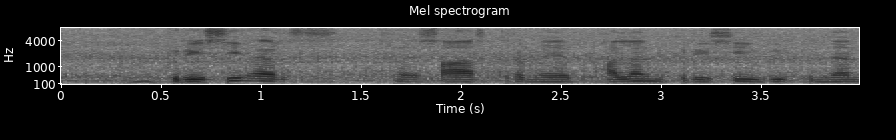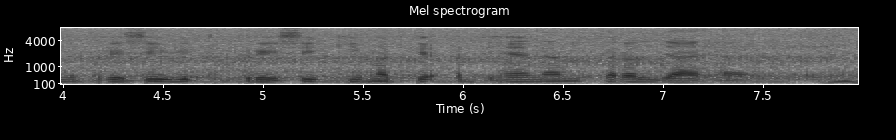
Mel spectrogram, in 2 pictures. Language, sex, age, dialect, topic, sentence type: Magahi, male, 36-40, Southern, banking, statement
